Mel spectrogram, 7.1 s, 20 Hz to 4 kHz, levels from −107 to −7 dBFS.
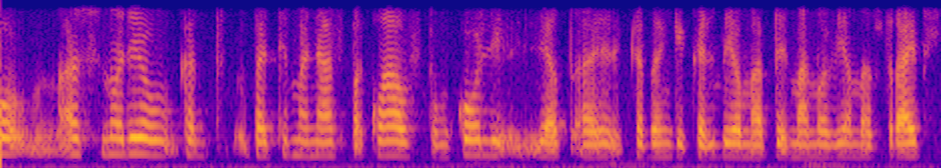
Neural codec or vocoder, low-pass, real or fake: none; 3.6 kHz; real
